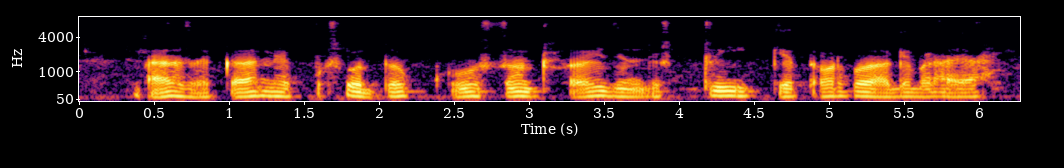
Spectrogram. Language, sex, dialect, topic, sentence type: Hindi, male, Awadhi Bundeli, agriculture, statement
